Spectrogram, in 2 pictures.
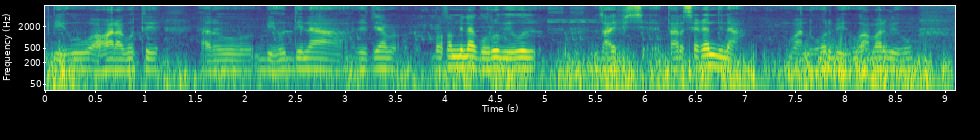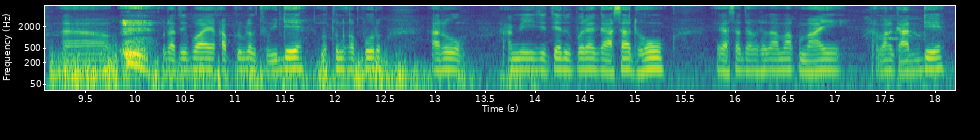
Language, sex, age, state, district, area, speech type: Assamese, male, 45-60, Assam, Barpeta, rural, spontaneous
